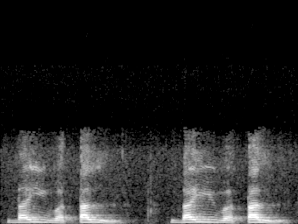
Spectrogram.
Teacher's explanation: अनुस्वाराच्या पुढे जेव्हा ल येतो तेव्हा अनुस्वाराचा उच्चार आपण हलंत ल करतो. दैवतल, दैवतल.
